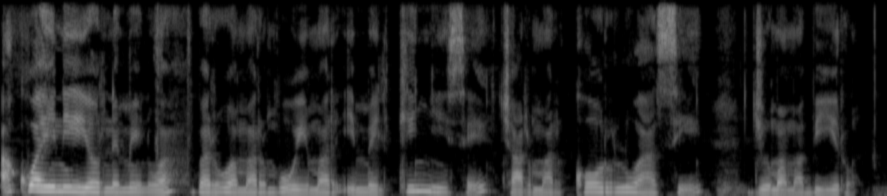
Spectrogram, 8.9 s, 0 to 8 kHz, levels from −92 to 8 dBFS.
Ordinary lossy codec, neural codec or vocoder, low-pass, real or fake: none; none; none; real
